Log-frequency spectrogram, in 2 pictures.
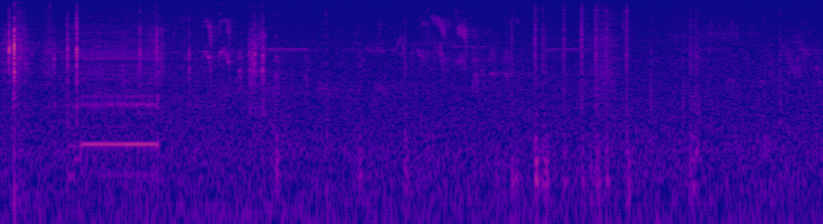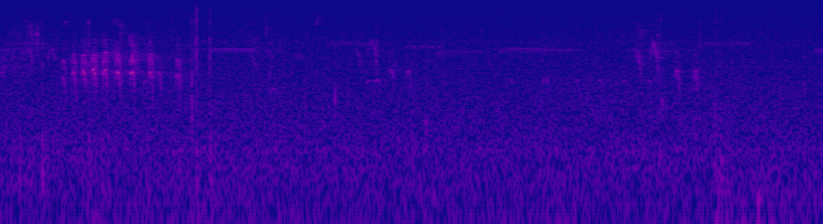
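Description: Birds calling in woodland: scattered short high whistles and chirps, with a quick chattering series about nine seconds in. A sharp knock right at the start is the loudest sound.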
